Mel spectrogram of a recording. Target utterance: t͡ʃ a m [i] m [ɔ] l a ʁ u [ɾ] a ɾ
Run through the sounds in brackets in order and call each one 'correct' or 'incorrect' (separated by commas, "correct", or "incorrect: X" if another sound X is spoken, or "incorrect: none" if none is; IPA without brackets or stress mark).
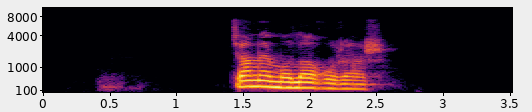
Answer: incorrect: ɛ, correct, correct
